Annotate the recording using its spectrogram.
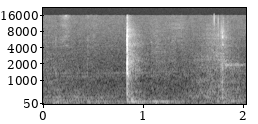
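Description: A single sharp computer mouse click about a second in, with a fainter tick near the end, over otherwise near-silent room tone.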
